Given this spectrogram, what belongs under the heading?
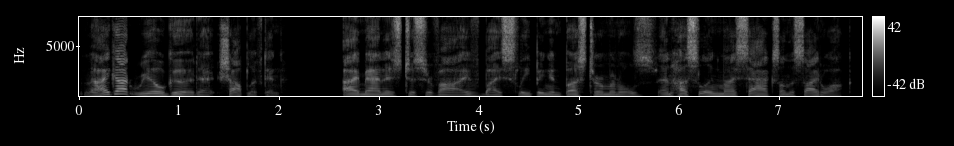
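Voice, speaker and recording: A man's voice: mid-range voice, lively intonation, normal speed, no echo, studio quality. A man reading a first-person short story dramatically, as its narrator.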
